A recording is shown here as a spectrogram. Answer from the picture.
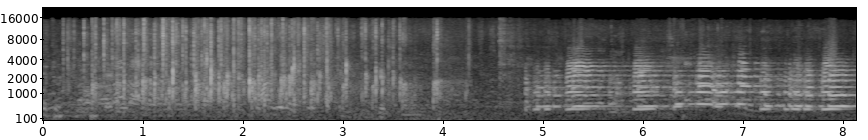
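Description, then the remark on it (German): An audience claps in a dense, steady burst of applause for about four seconds; it fades and gives way to loud, sustained, brassy musical tones. “Ein Applaus.”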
